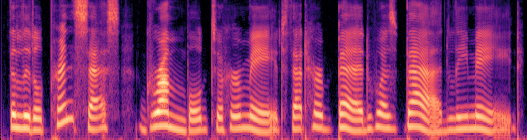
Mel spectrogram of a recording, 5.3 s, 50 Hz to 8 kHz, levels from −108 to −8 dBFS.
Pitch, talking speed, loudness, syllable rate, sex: 220 Hz, 150 wpm, -21 LUFS, 3.6 syllables/s, female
